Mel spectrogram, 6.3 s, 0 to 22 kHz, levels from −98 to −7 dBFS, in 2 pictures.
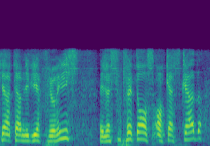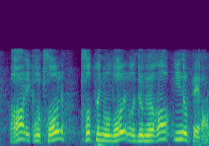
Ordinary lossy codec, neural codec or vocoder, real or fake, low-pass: none; codec, 44.1 kHz, 1.7 kbps, Pupu-Codec; fake; 5.4 kHz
